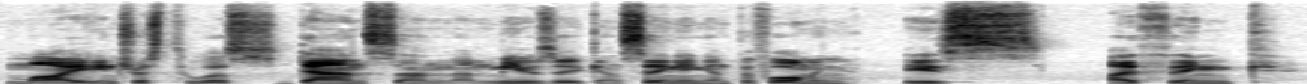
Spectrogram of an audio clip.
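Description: A man from Finland, a guest talking reflectively and pausing to search for words. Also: sits low, flat delivery, a bit bright. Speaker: podcast guest. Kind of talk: casual conversation.

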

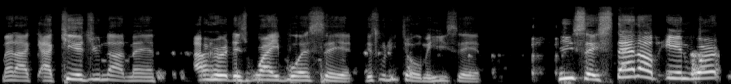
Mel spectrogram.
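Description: High-voiced man telling stories. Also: normal speed, dry recording. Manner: animated storyteller, repeats words, calls people man. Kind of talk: casual chat.

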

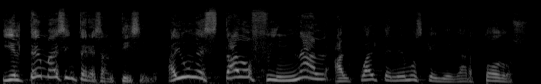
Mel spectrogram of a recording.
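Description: A male pastor preaching a sermon in a church, with sudden loud emphasis and slow, drawn-out phrases. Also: high voice, sing-song. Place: church, streamed online. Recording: echoey church hall.

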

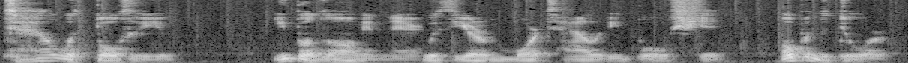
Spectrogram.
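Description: A man voicing an angry, frantic husband who shouts sternly. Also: rumbling low, big pitch swings, normal speed, husky, heavily acted.

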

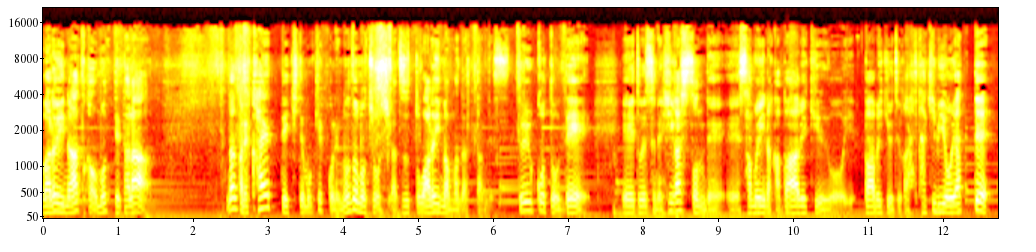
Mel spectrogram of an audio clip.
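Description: A man with a mid-pitched voice that is hoarse and scratchy from a cold hosts a casual morning show. He talks in a chatty, polite manner, as if to regular listeners. Music plays behind him. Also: expressive, fast talker, darkish tone. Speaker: radio host and cycling tour guide. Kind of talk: casual morning radio monologue.

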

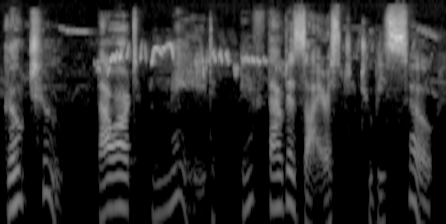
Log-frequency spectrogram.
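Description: A man's voice: a little high, sing-song, slow pace, background noise. An actor playing a pompous, self-deluded male steward who reads aloud in a preening, theatrical way. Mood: reading smugly. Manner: preening, savoring each word, theatrical swoops. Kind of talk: amateur reading of a classic stage play.

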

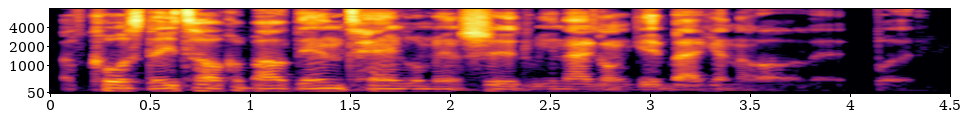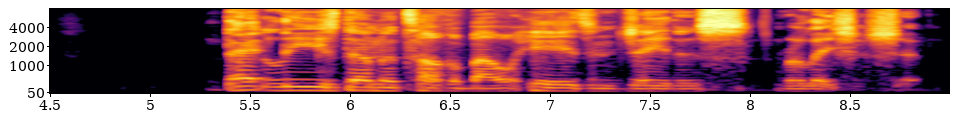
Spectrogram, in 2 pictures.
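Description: A man with a husky voice chatting casually in laid-back, slangy frat-bro banter, swearing freely. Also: low voice, normal speed, bright, forceful tone. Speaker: podcast co-host.

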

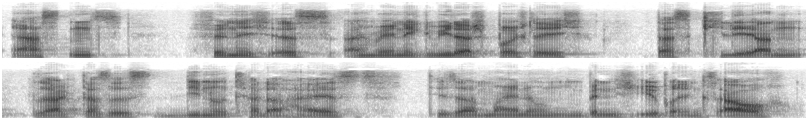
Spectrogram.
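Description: A man in his thirties leaving a deadpan answering machine message as a listener caller, reading out punctuation marks. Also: very deep voice, normal speed. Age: 30s. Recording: dull lo-fi voicemail recording.

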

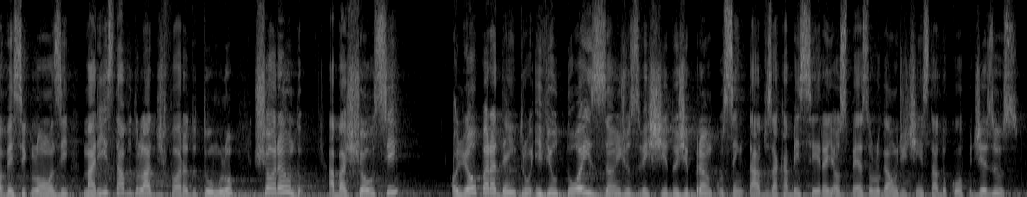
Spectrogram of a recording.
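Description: Preacher in a reverberant church hall. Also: medium pitch. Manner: asks the listeners many rhetorical questions. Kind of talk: sermon.

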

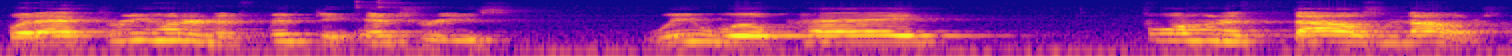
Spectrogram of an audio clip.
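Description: A man from California, chatty and excitable, talking in a fairly high voice. The sound is roomy and dull, with a lo-fi quality like a live stream captured in an open room. He laughs easily between his remarks. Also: slow pace. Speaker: co-host of a racing livestream. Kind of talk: casual livestream chat.

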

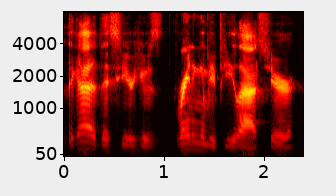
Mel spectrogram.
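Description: A man's voice: mid-range voice, fast talker, bright, forceful tone, clear, resonant tone, dry recording, rough recording. A man co-hosting a casual sports podcast, laying out his picks with stats and reasons. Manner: analytical, cites stats. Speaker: podcast co-host.

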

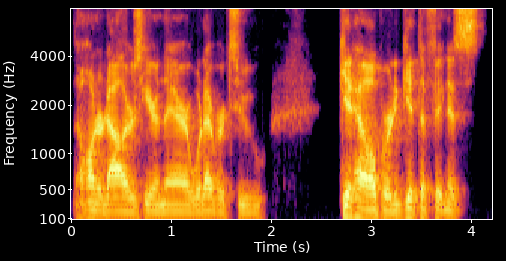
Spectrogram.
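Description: Here a man in his early forties talks at a moderate pace, his voice on the low side, slightly bright and flat in delivery. He's being interviewed as a fitness and nutrition coach on a podcast, and his informal explanations tend to ramble.

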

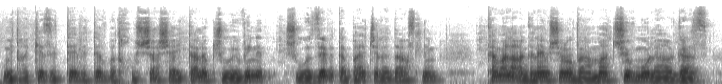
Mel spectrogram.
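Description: A man's voice: mid-range voice, fairly even intonation, creaky, mellow, husky. A man retelling a story to listeners in his own words, casually, with small fillers.

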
